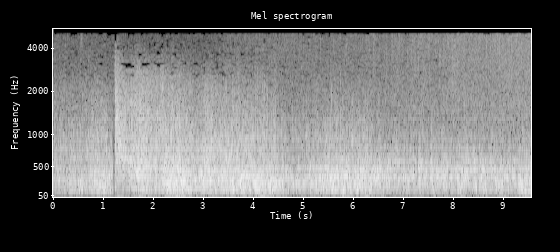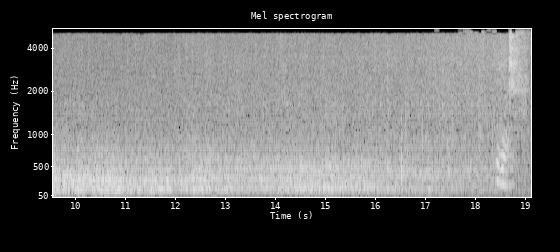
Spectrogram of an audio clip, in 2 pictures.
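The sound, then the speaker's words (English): A thunderstorm: a sharp crack of thunder breaks out early and rolls into a long, deep rumble over a steady, heavy downpour of rain that hisses on without a break. “Well, train's got to let up soon.”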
